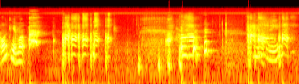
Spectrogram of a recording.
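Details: A mother's sharp, abrupt voiced hiccups, interleaved with bursts of her infant son's giggling laughter in a small room.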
